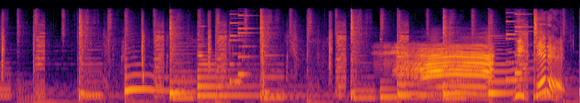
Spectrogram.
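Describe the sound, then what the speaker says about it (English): A cartoon cow in a children's animal feeding game moos repeatedly, loud and close, with long stretched calls, cheerful game jingles and a rising sparkly chime near the end. "Meet Molly the cow."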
